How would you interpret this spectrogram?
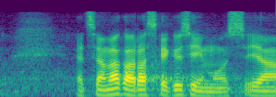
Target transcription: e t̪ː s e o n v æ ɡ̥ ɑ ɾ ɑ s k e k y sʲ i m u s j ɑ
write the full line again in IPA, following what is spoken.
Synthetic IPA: e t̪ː s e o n v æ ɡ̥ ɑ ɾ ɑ s k e k y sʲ i m u s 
